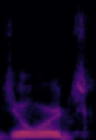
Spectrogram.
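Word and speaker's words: Georges: by the name of george clements so i know his first name looks like george's like with an s but you don't pronounce the final consonant in french right and george clement so they called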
